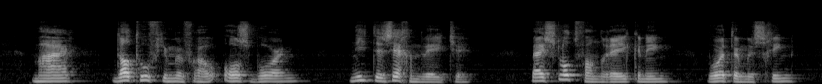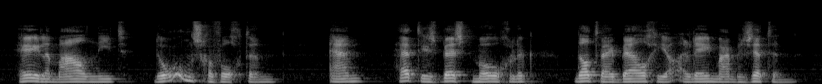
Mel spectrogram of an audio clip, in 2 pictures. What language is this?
Dutch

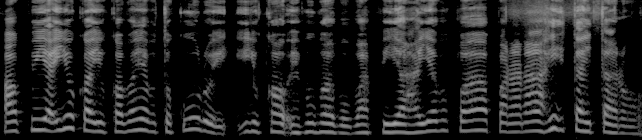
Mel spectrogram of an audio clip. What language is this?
Rapoisi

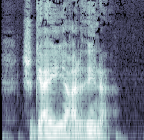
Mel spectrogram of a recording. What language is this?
Kabyle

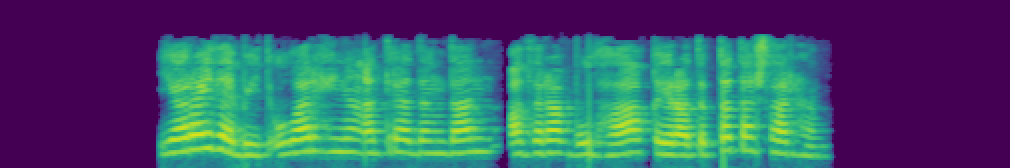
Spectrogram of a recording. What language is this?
Bashkir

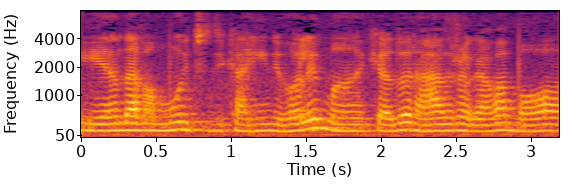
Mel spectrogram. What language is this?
Portuguese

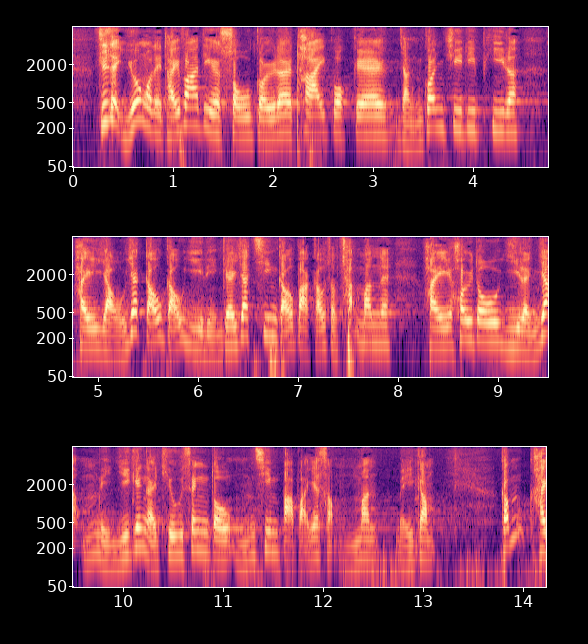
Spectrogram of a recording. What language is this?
Cantonese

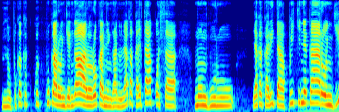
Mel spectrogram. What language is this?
Kwambi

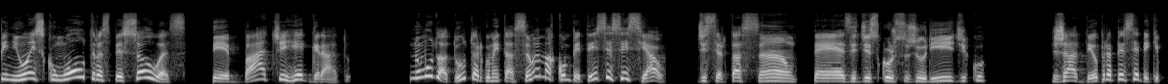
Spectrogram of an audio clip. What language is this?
Portuguese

